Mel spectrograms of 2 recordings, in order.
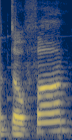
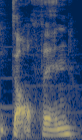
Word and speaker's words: Dauphin: When we take Orleans, the Dauphin shall be crowned king, and the English driven away. Dauphin, that's how you pronounce it. Did you say dolphin? Not a dolphin, the Dauphin.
